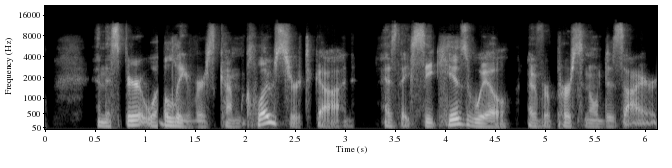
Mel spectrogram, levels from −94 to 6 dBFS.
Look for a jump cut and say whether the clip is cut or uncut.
cut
